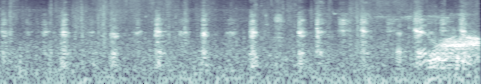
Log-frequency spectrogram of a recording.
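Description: Footsteps rustle through dry grass at a steady walking pace.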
